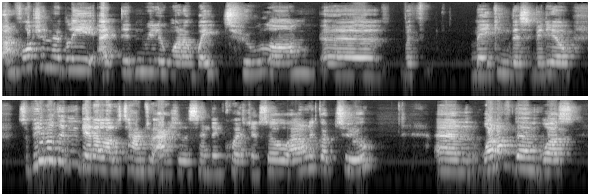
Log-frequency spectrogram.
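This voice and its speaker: A young woman with a Danish accent talks casually to the camera, full of ums and little laughs. Her voice sits at an ordinary pitch for a woman. The room around her is noticeably echoey. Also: fairly bright tone. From Denmark. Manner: chatty, giggly, many fillers. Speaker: vlogger. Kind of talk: casual vlog chat.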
